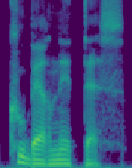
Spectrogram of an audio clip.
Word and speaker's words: Kubernetes: Prononcé cubernetes.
